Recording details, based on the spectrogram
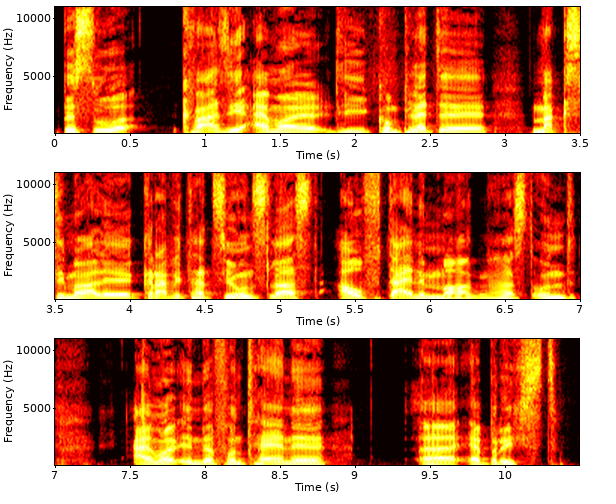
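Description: A man in a casual podcast chat, talking hesitantly with a wry touch and drawn-out pauses. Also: a little high, fairly even intonation, a bit bright, clear, resonant tone, no room sound, studio quality. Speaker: podcast regular.

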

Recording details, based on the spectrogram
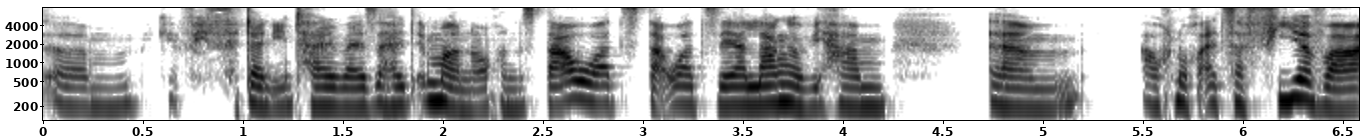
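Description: A middle-aged woman giving a personal account as an interview guest, reflective and often pausing to search for words. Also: mid-range voice. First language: German.

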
